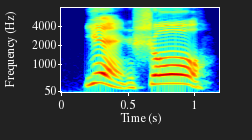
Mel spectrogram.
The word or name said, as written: 验收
